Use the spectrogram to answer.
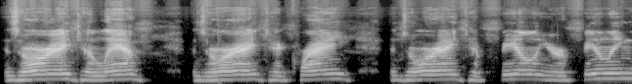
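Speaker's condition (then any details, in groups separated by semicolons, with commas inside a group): ALS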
